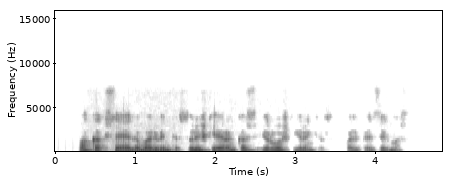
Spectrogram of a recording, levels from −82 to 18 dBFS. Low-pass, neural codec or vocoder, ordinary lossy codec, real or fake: 7.2 kHz; none; AAC, 48 kbps; real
